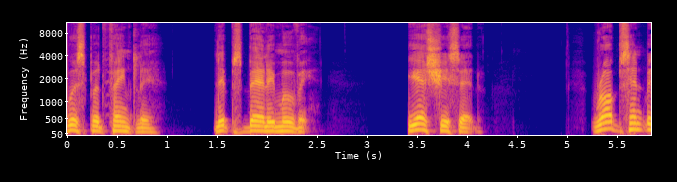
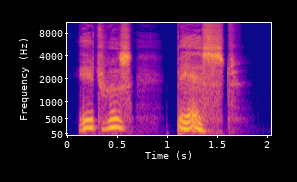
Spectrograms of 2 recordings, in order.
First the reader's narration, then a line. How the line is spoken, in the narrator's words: her father whispered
